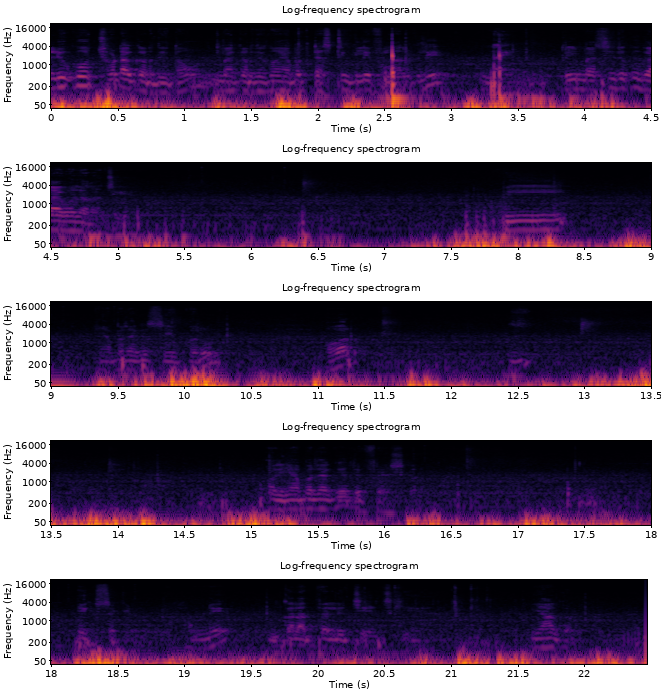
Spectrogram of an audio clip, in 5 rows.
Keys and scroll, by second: 2.6 ctrl+s, 3.5 alt+Tab, 10.2 ctrl+s, 14.1 ctrl+s, 19.2 ctrl+z.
